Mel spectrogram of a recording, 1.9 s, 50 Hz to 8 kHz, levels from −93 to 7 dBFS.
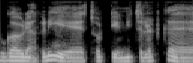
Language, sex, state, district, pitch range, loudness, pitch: Rajasthani, male, Rajasthan, Nagaur, 120-135 Hz, -25 LUFS, 125 Hz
